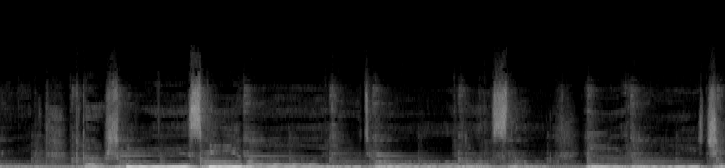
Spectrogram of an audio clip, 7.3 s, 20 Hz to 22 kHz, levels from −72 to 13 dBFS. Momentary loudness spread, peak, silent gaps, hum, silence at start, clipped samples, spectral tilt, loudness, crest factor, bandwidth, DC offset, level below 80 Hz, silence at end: 16 LU; -2 dBFS; none; none; 0 s; under 0.1%; -5.5 dB/octave; -18 LUFS; 16 dB; 12.5 kHz; 3%; -32 dBFS; 0 s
